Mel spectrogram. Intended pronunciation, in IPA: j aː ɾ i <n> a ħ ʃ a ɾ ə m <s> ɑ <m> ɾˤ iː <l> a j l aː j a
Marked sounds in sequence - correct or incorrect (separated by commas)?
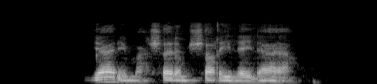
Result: incorrect, incorrect, incorrect, correct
